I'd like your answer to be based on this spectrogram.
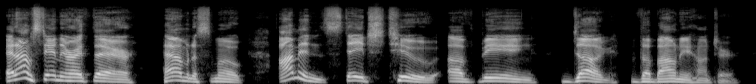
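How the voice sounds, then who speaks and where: A man's voice: mid-range voice, very animated, takes it slowly, sharp tone, no room sound, clean studio sound. A man hosting a podcast, casually telling a long, profane, rambling story about his roleplay game character, laughing often. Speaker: podcast host.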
